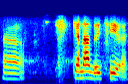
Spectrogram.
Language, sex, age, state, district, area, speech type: Maithili, female, 18-30, Bihar, Samastipur, rural, conversation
